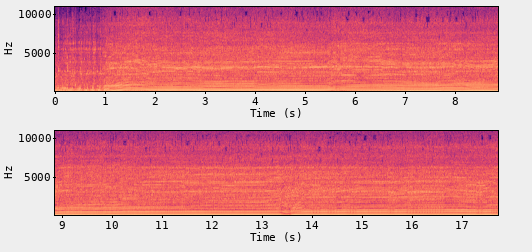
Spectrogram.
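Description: A chainsaw starts up and roars loudly as it cuts through a log.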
